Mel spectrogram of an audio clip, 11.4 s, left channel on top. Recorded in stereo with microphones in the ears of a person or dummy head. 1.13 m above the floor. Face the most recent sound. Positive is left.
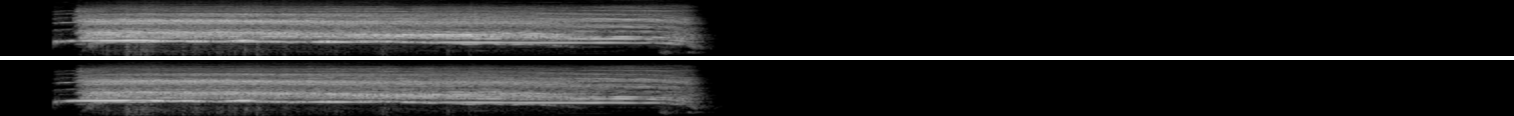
turn(degrees=35)  # may be behind; listen again after turning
